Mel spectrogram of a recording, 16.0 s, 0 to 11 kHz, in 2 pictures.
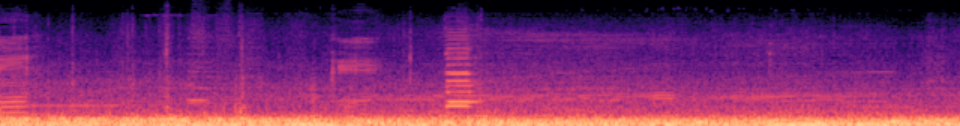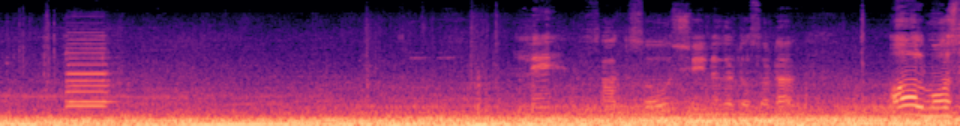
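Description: Steady low road and engine rumble inside a moving car's cabin, with two short vehicle horn toots about 4 and 9 seconds in.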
